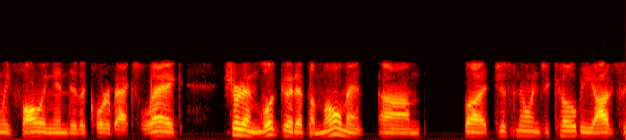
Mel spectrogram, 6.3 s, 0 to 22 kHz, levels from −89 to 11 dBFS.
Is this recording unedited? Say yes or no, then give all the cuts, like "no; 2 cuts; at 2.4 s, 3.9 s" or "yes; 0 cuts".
yes; 0 cuts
